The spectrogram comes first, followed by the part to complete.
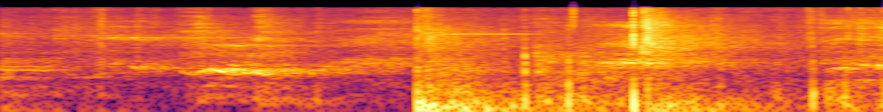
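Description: Futsal ball being kicked and thudding on the court, with a sudden loud thud about two seconds in and a sharp kick a little after three seconds, amid players' calls echoing in a large indoor hall.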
